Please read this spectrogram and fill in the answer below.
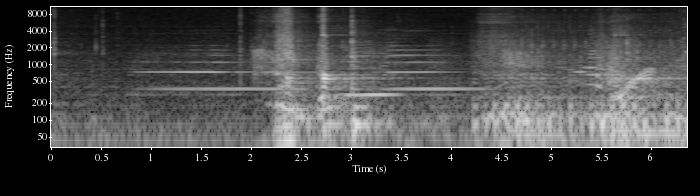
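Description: Quiet experimental ensemble music: soft sustained wind-like tones enter about a second in, broken by two short breathy bursts, then a low rumbling, roaring noise swells from about four seconds in, with rising glides near the end.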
